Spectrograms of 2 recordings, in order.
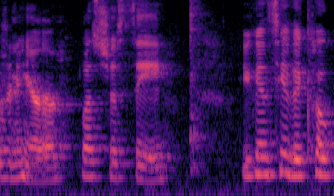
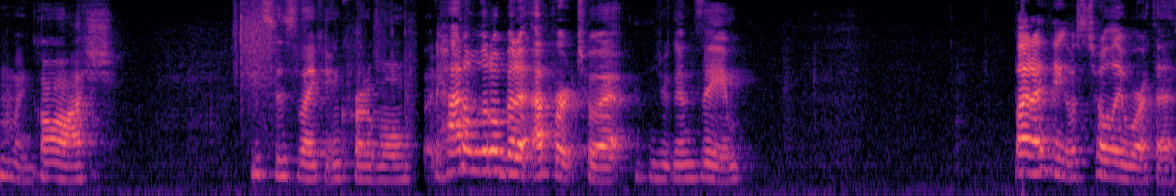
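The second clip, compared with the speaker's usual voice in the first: loud, talking through a mouthful, mid-chew; 6 dB louder than usual. Tasting cupcakes at the end of a baking video, the host talks while chewing. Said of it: "Sorry, I'm like chewing".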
